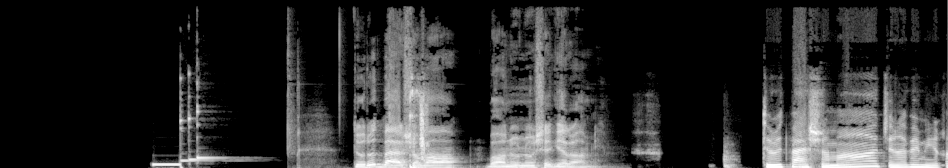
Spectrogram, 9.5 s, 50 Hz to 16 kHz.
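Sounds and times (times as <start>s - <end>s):
outgoing call ringback tone: 1.6s - 2.6s
speech: 3.5s - 6.1s, 7.6s - 9.4s.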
